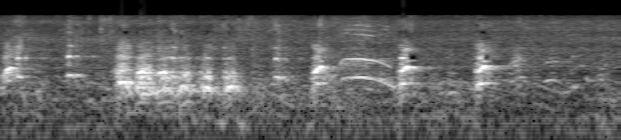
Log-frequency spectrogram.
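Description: A German shepherd-type dog giving short, excited yipping barks, about five, with a whine that rises and falls in pitch a little past the middle.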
